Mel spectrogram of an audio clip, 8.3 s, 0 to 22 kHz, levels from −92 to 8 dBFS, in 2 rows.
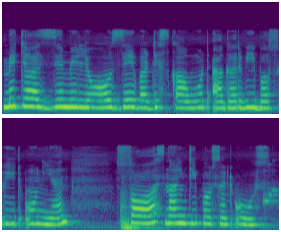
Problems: background sounds at intervals, background conversations at intervals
